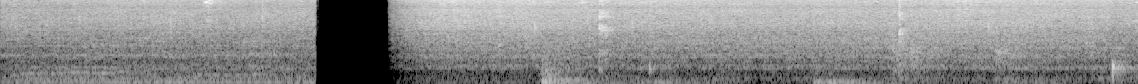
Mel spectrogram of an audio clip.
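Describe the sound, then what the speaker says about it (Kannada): Washed rice tipped into a pot of browned fried onions sizzles with a steady, loud frying hiss, broken by a brief drop-out and small clattering stirs. "ಇವಾಗ ನಾನು ತೊಳೆದಿಟ್ಕೊಂಡಿರೋ ಅಕ್ಕಿನ ಹಾಕ್ಕೊಳ್ತೀನಿ."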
